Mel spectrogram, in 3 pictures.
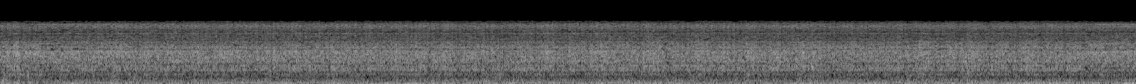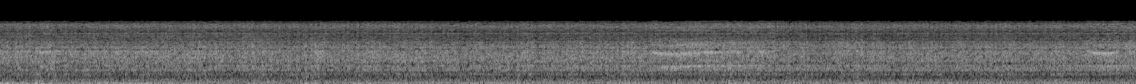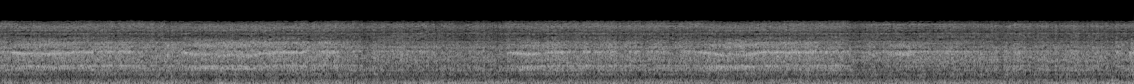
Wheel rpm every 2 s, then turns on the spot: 230, 230, 230, 230, 230, 230, 230, 240, 230, 230, 230, 230, 230, 230, 230, 230, 230.
none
